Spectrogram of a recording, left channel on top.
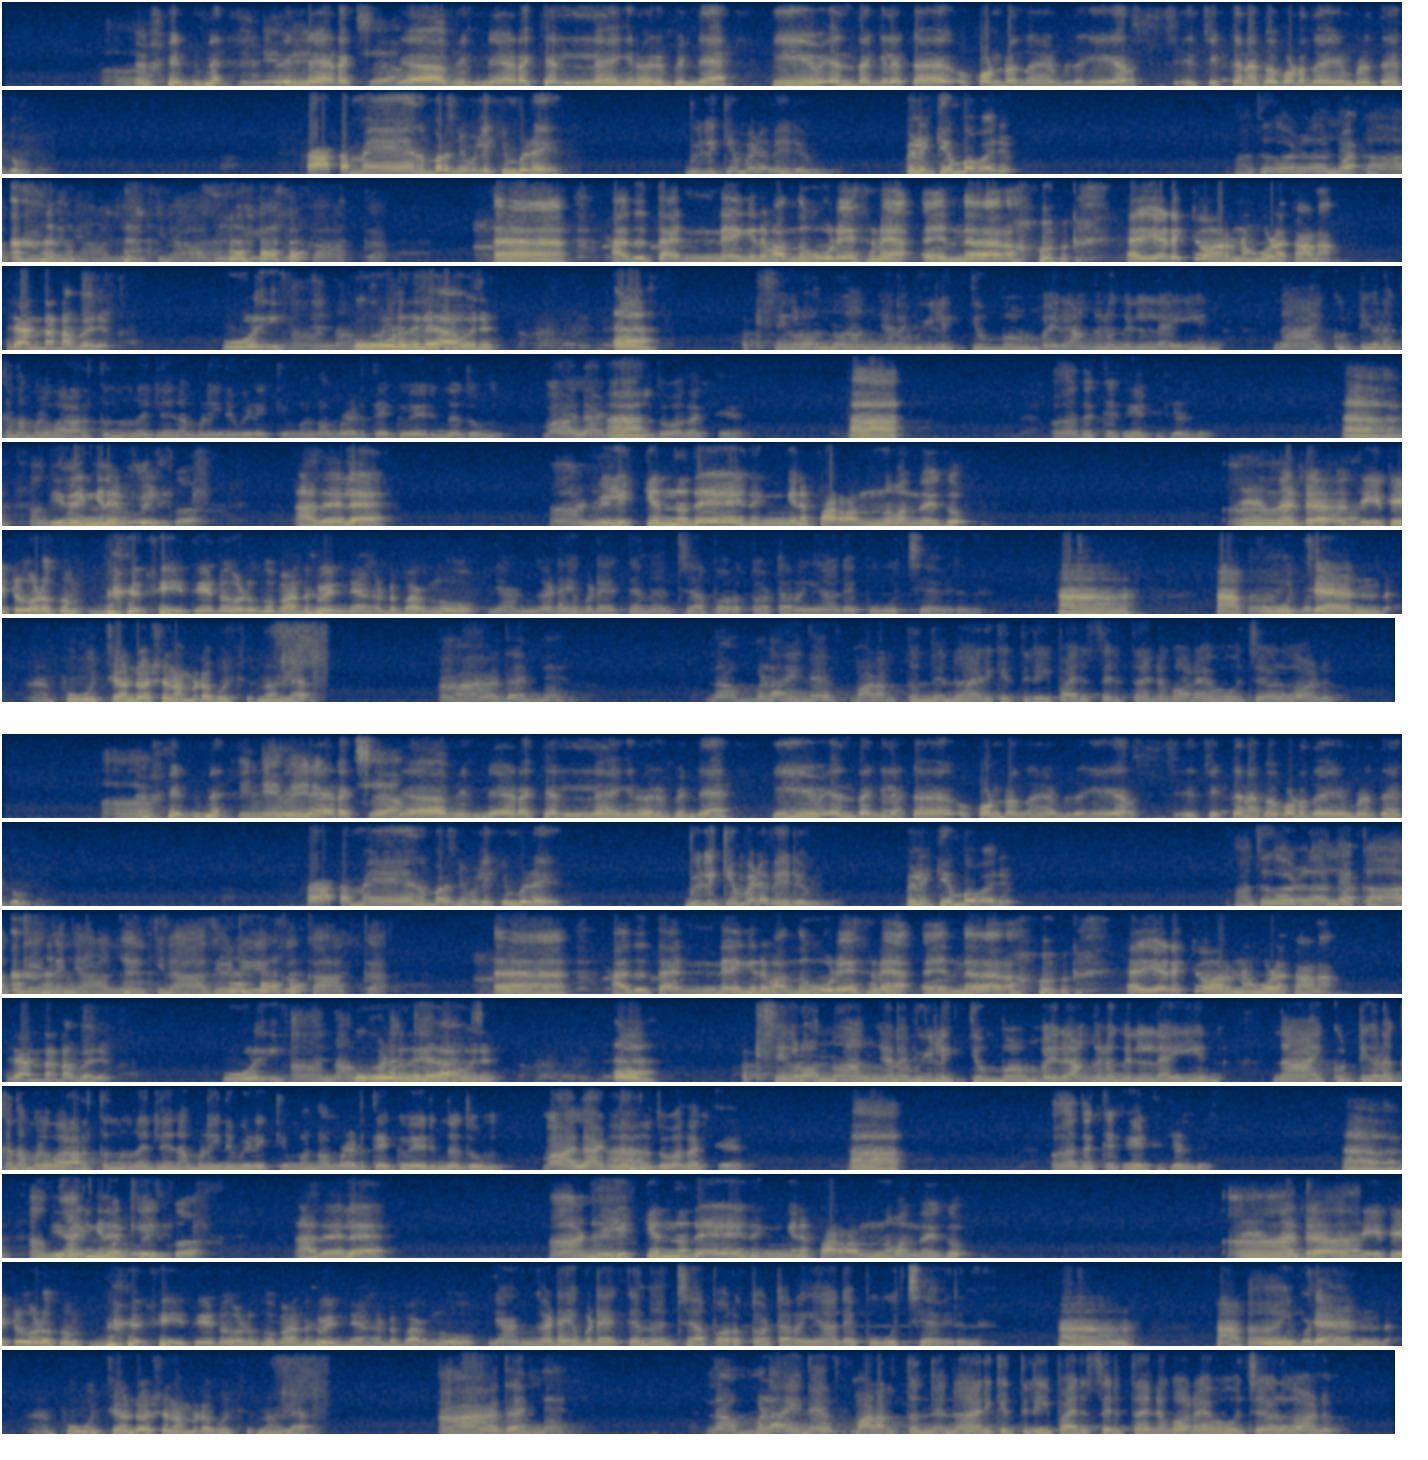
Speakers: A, on the right (about 45°); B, on the left (about 25°).
A: ആഹ്
B: പിന്നെ
A: പിന്നേം
B: പിന്നെ
A: വരും
B: എട
A: ഉച്ചയാവുമ്പോ
B: പിന്നെ എട ക്കേല്ലാം ഇങ്ങനെ വരും പിന്നെ ഈ എന്തെങ്കിലുക്കെ കൊണ്ടോന്ന് കഴിയുമ്പോഴത്തേക്ക് എറ ചി ക്കനൊക്കെ കൊടുത്ത് കഴിയുമ്പോഴത്തേക്കും കാക്കമ്മേ ന്നും പറഞ്ഞുവിളി. വിളി ക്കിമ്പയ്‌
A: വിളിക്കുമ്പോഴ വരും.
B: ക്മ്പ വരും.
A: അത് കൊള്ളാല്ലേ
B: ആ
A: കാക്കയൊക്കെ
B: <unintelligible>
A: ഞാൻ അങ്ങ ഇങ്ങനെ ആദ്യായിട്ട് കേക്കുവാ കാക്ക
B: ആഹ് അത് തന്നെ ഇങ്ങനെ വന്ന കൂഡെക്കണേ എന്താനവോ ഇടക്കോരെണ്ണംകൂടെ കാണാം. രണ്ടെണ്ണം വരും. പോയി
A: ആഹ് നമ്മളൊക്കേന്ന്
B: കൂടുതൽ ആ ഒരു ആഹ
A: കുട്ടികളൊന്നും അങ്ങനെ വിളിക്കുമ്പം. ഇപ്പൊ അങ്ങനെന്നുമ ഇല്ല ഈ നായ്ക്കുട്ടി കളോക്കെ നമ്മള് വളർത്തുന്നതല്ലേ നമ്മള അയിനെ വിളിക്കുമ്പോ നമ്മുടെ അടുത്തേ ക്ക വരുന്നതും വാലാട്ടുന്നതും
B: ആ
A: അതൊക്കെ.
B: ആ
A: അതൊക്കെ കേട്ടിട്ടുണ്ട്.
B: ആഹ് ഇതങ്ങിന
A: ഞാനിപ്പ കേക്കുവാ
B: വിളിക്ക്‌ അതെല്ലേ.
A: ആണ്
B: വിളിക്കുന്നതേ ഇതിങ്ങനെ പറന്ന് വന്നേകും.
A: ആഹ്
B: എന്ന്
A: അതാ
B: ട്ട് തീറ്റിയിട്ട് കൊടുക്കും. <unintelligible> അത് പിന്നെ അങ്ങോട്ട് പറന്നു പോകും
A: ഞങ്ങടെ ഇവിടെക്കന്ന് വെച്ചാ പുൊറത്തോ തൊറങ്ങിയാലേ പൂച്ച വരുന്നെ.
B: ആഹ ആഹ
A: ആഹ്
B: പൂച
A: ഇവിടെ
B: ചെണ്ട് ആ പൂച്ച ഉണ്ട്. പക്ഷെ നമ്മുടെ പൂച്ചൊന്നുംല്ല.
A: ആഹ അതന്നെ നമ്മള് അയി നെ വളർത്തുന്നന്നും ആയിരിക്ക ത്രീ പരിസരത്ത് തന്നെ കൊറേ പൂച്ചകൾ കാണും.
